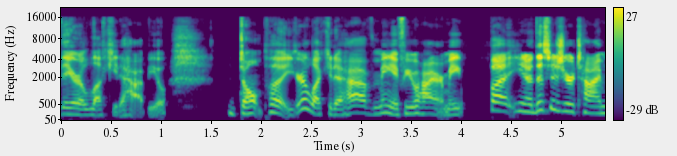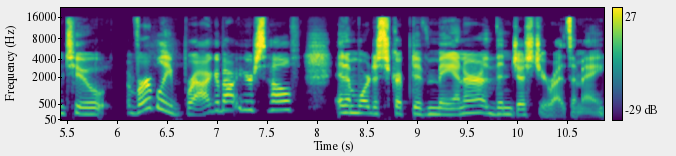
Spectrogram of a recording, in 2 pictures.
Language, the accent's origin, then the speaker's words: English; the South, United States; growing up in the South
